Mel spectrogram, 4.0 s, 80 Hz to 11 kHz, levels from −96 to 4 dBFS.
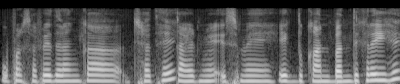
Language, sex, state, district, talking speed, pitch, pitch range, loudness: Hindi, female, Bihar, Jamui, 225 wpm, 210 Hz, 205-220 Hz, -19 LUFS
